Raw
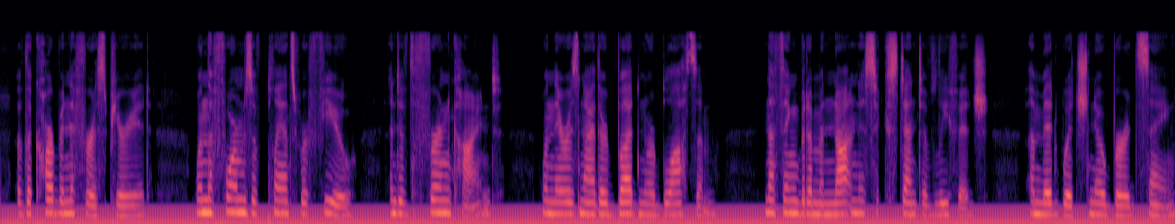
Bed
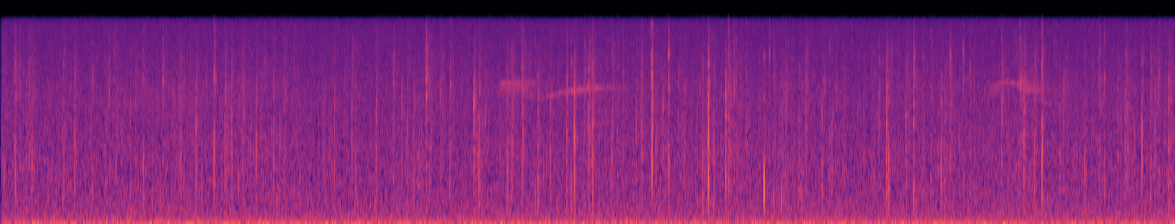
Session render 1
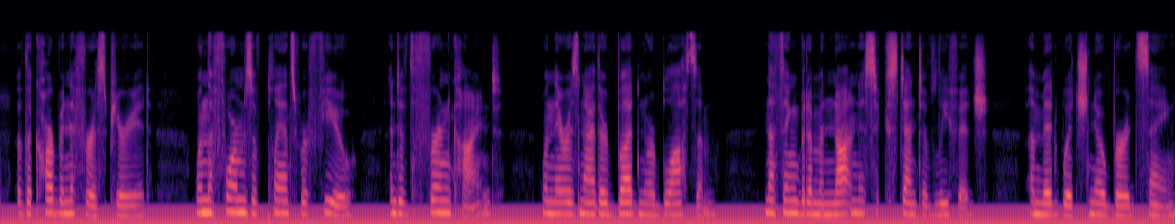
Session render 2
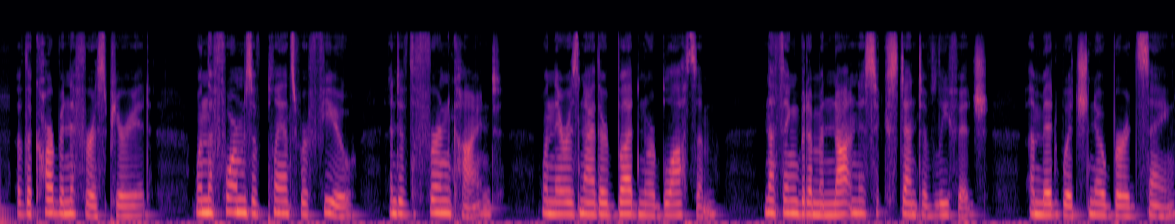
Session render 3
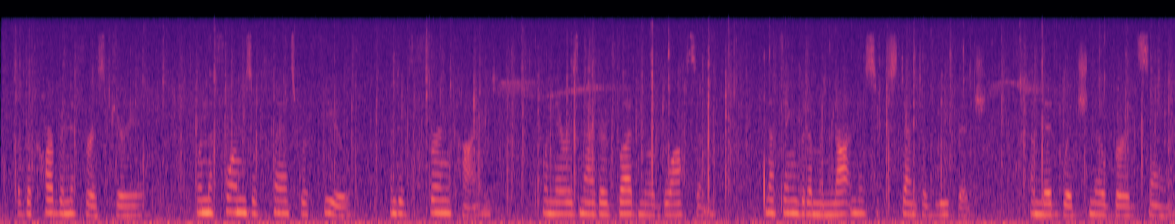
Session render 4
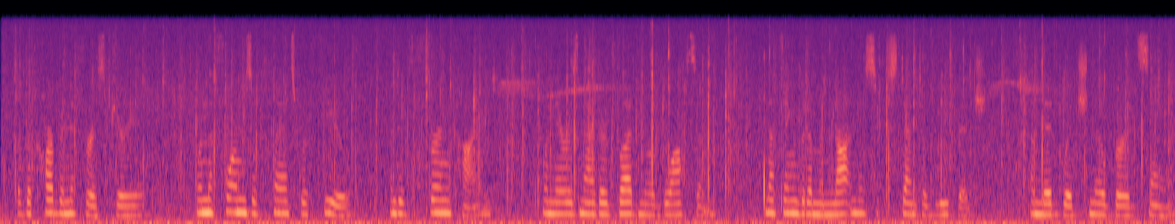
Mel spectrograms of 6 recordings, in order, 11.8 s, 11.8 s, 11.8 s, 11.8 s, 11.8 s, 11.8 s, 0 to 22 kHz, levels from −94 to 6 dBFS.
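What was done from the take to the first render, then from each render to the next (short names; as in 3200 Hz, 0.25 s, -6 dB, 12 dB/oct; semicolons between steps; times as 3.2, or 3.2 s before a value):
nothing audible
notches 60/120/180/240/300 Hz
add bed -6.5 dB
gain +9.5 dB; limiter -1 dBFS, peak gain reduction 2.5 dB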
